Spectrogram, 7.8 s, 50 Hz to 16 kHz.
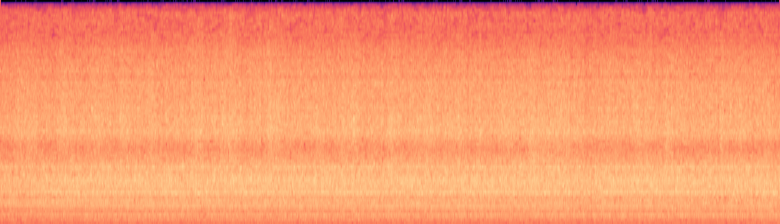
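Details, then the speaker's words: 1993 Chevy Silverado with hard-starting issues traced to the fuel pump relay. Once running, a steady even idle with a smooth low rumble and no knocks, misses or surging; the owner says it runs perfect after it fires up. Normal idle. "Thing runs perfect after it fires up. I have no issues at all with it running."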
